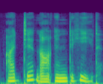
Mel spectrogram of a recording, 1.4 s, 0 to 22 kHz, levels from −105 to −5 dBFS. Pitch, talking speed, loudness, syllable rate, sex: 160 Hz, 175 wpm, -18 LUFS, 4.1 syllables/s, female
